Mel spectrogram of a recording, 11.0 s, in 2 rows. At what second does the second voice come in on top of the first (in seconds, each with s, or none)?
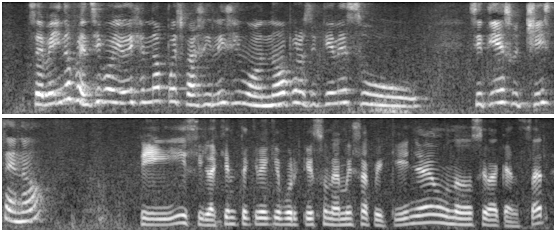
none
